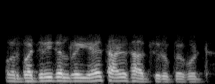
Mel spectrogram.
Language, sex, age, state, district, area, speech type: Hindi, male, 30-45, Rajasthan, Jaipur, urban, conversation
